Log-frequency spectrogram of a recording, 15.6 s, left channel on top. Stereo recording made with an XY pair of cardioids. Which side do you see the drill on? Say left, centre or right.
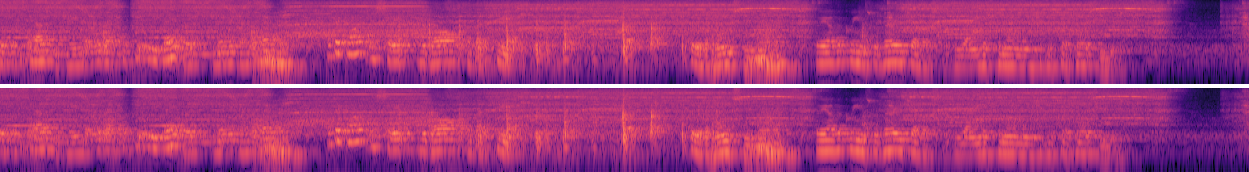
left.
